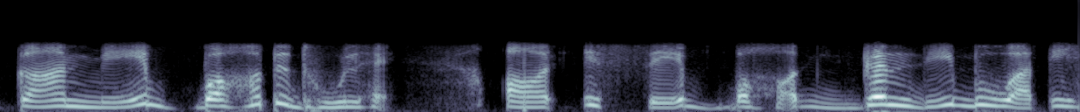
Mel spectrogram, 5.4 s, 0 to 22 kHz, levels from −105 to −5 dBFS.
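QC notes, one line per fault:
Throughout, Opus compression in its speech mode, likely at a low rate near 12 kbps. Nothing is heard above about 4.4 kHz, so the speech is narrowband and sounds muffled, like a telephone line. The damage is heavy. At so few bits the encoder models the voice coarsely instead of keeping every band. Consonants lose their crisp edges, and the voice turns hoarse and rough.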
